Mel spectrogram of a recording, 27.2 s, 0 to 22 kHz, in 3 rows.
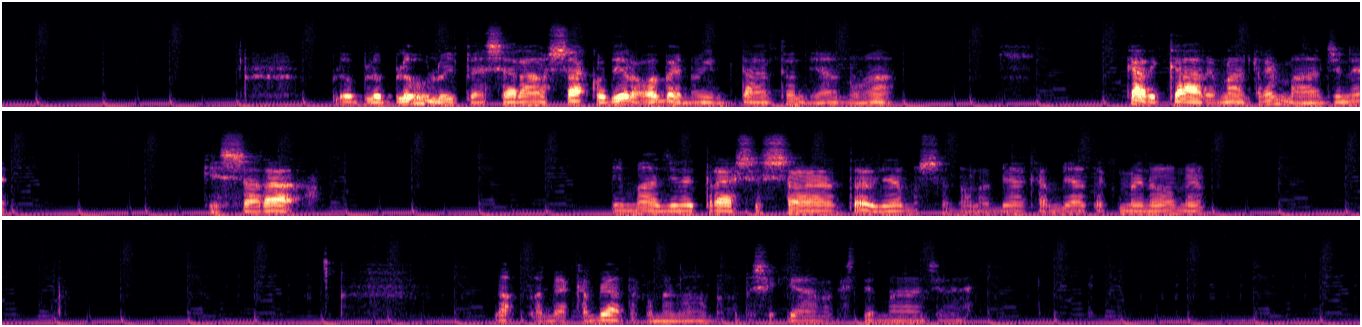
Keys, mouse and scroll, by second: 3.0 click, 4.8 click, 5.4 right click, 7.4 click, 10.3-11.4 drag, 14.5 click, 15.9-21.7 drag, 22.6 click.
